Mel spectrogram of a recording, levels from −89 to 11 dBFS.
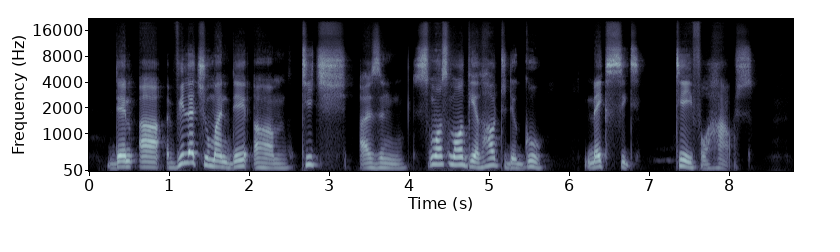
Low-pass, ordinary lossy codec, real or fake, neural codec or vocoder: none; none; fake; autoencoder, 48 kHz, 32 numbers a frame, DAC-VAE, trained on Japanese speech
